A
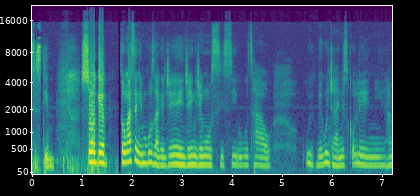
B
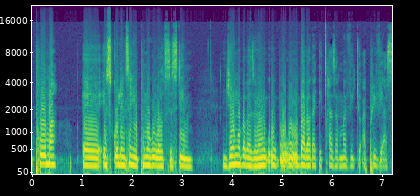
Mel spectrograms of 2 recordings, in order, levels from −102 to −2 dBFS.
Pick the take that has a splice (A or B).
A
